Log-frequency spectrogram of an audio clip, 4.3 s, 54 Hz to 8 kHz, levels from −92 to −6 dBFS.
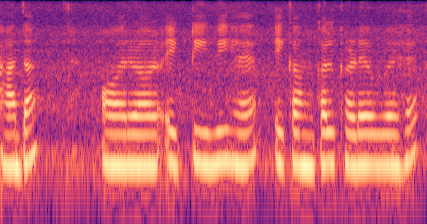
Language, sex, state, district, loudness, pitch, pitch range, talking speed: Hindi, female, Gujarat, Valsad, -15 LUFS, 205 Hz, 200-215 Hz, 140 wpm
